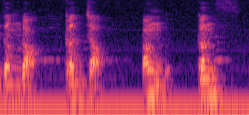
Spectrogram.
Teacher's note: अनुस्वार इनका उच्चारण करते समय नाक से ध्वनि निकलती है जैसे गंगा कंचा अंग कंस आदि ठीक है अनुनासिक इसका उच्चारण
